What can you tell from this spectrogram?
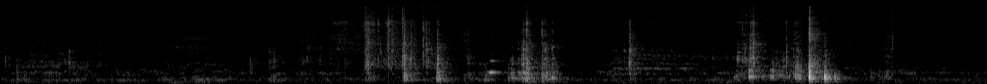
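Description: Handling noise from a TV main circuit board being moved about and turned over on a crinkly foil-like sheet: rustling and clicking in a few short bursts, the loudest about eight seconds in.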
